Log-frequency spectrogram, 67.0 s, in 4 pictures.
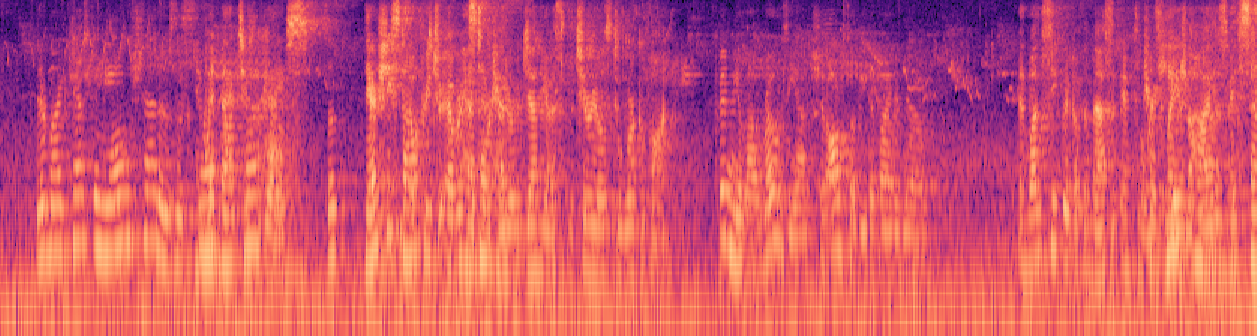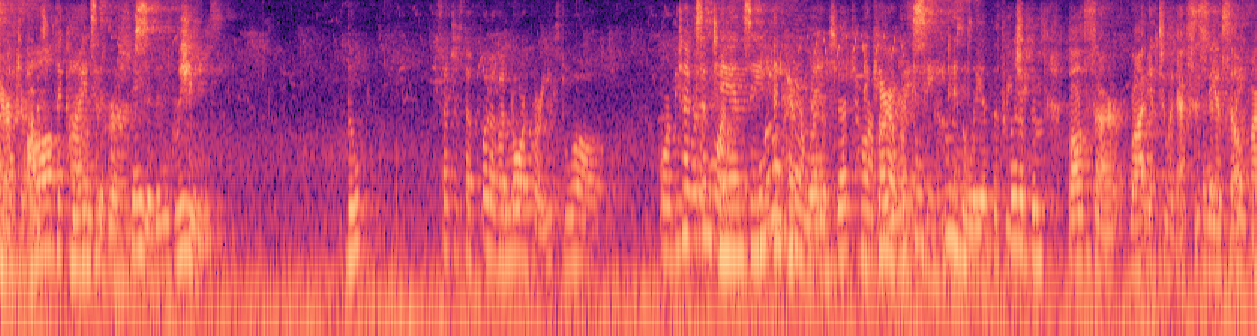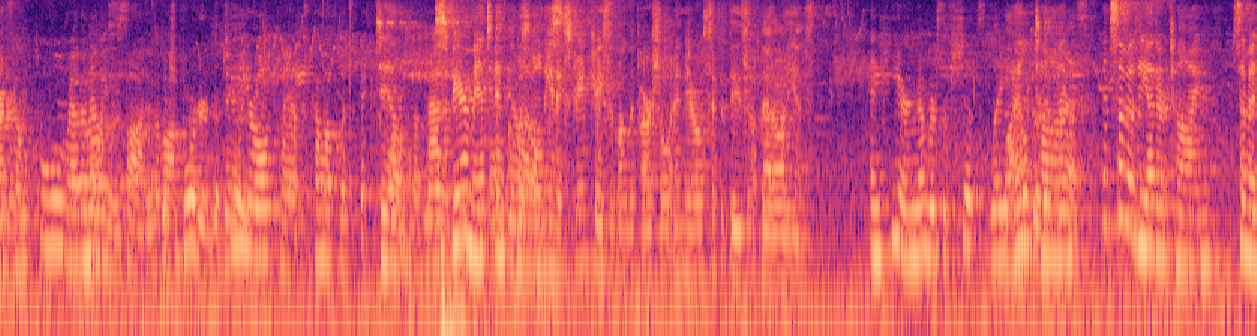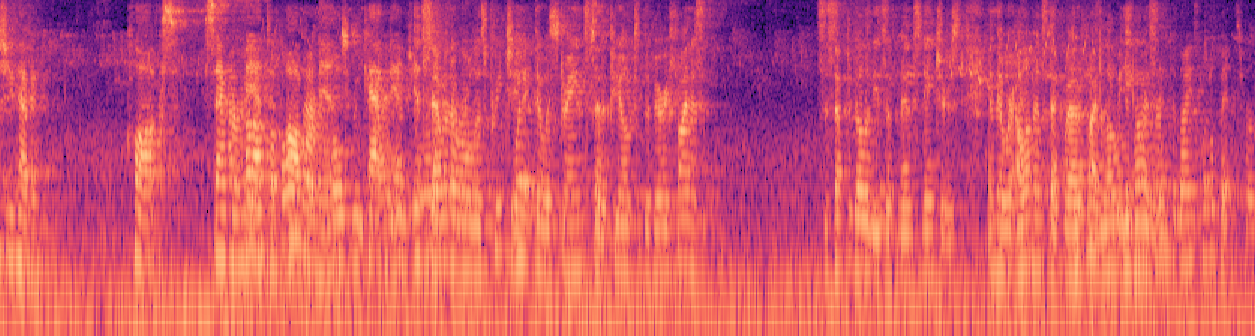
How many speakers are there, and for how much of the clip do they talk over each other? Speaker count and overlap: four, about 37%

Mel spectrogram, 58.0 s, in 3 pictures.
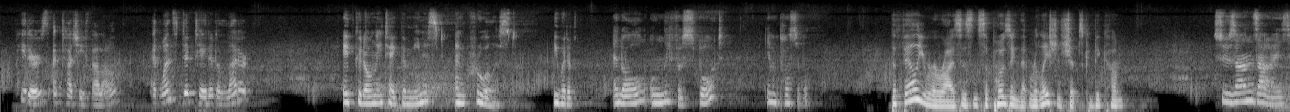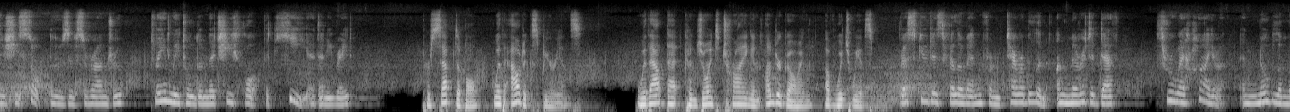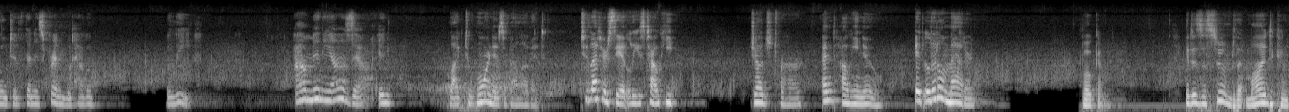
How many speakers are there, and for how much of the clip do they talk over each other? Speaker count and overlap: four, no overlap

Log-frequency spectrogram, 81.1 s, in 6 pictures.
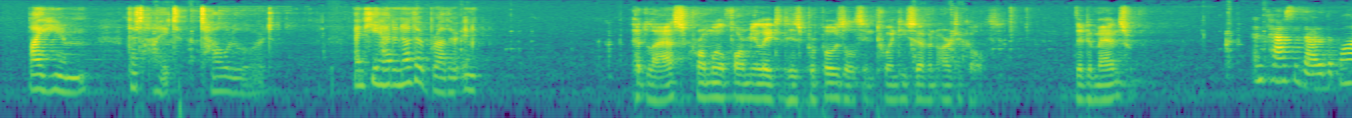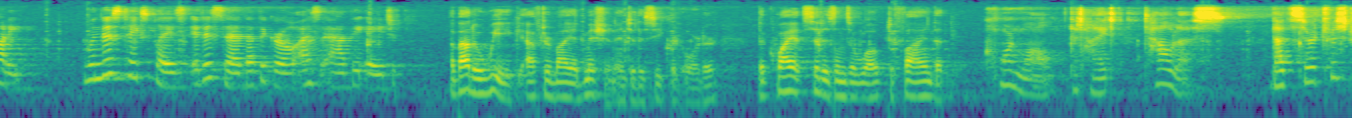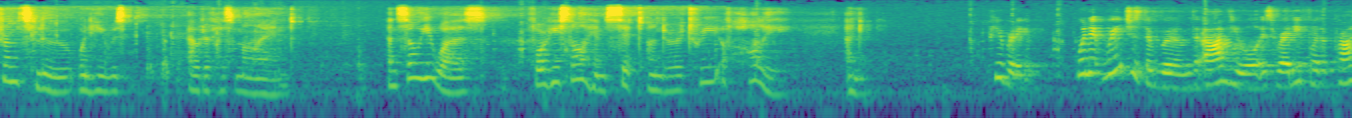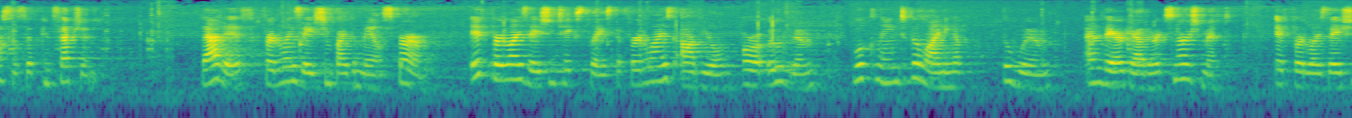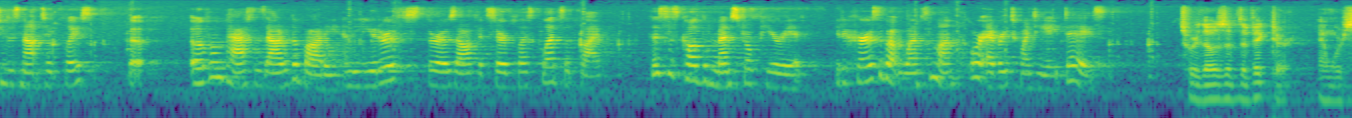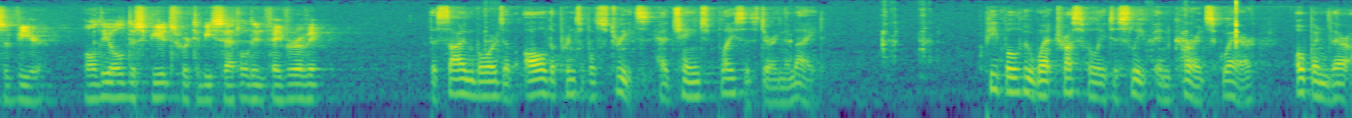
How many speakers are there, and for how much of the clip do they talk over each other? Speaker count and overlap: four, no overlap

